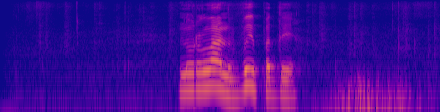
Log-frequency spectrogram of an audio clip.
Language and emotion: Russian, neutral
